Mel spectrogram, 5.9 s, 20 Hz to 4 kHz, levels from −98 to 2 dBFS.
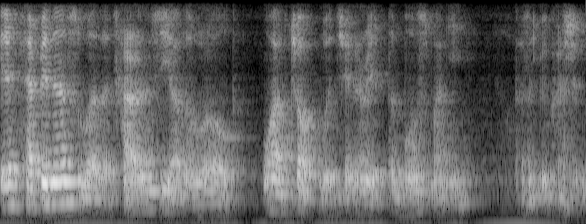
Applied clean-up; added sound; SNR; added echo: none; none; none; reverberation time 0.6 s.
